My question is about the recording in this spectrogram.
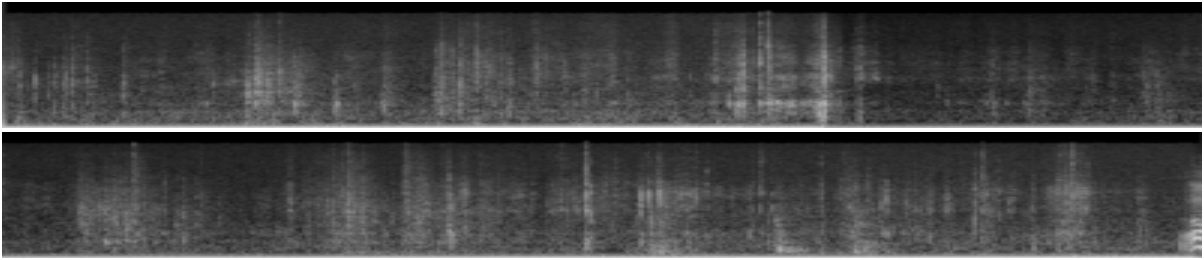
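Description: Brown paper mailer envelope crinkling and rustling as hands open it and rummage inside, in short irregular crackles.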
